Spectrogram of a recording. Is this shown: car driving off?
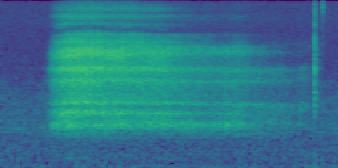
no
